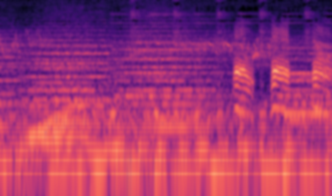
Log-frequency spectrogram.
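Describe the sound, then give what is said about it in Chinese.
Three harsh, raspy caws from a flock of crows returning to roost in the sunset sky arrive in a quick, evenly spaced series near the end, rising over a steady bed of soft, sustained music that plays throughout. “成群的乌鸦赶着归巢的影子，浮现在闪亮的天空，如同一幅画作。”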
